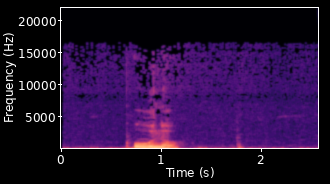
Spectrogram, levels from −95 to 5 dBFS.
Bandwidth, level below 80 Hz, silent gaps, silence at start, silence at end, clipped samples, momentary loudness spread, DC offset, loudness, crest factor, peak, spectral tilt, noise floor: 15 kHz; -36 dBFS; none; 0.3 s; 0.45 s; under 0.1%; 26 LU; under 0.1%; -14 LUFS; 16 dB; -2 dBFS; -9 dB/octave; -41 dBFS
